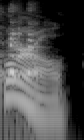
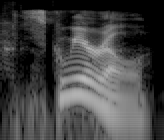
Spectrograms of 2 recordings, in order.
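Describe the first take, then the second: First: Squirrel is said in an American accent. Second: Squirrel is said in a British accent. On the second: "the British say it's squirrel"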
